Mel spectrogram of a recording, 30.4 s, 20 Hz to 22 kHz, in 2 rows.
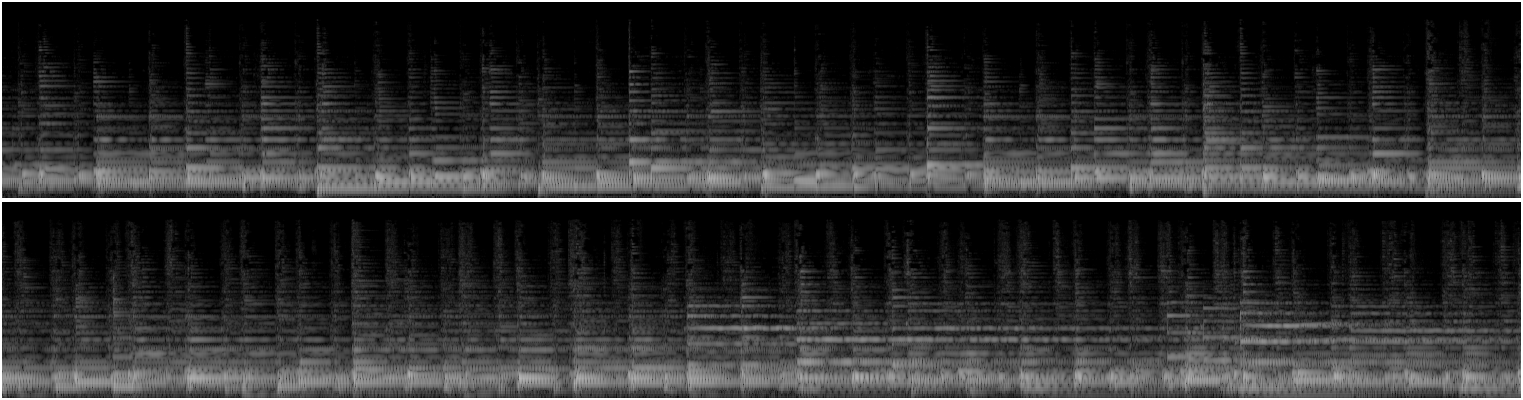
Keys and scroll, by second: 21.8 space, 23.7 space, 28.3 space.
